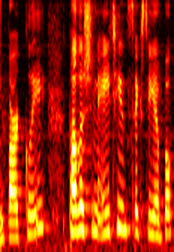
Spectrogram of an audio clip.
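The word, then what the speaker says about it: Berkeley: literature here's a beautiful illustration from Barkley you pronounce his name Barkley published in 1860 a book called British funology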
